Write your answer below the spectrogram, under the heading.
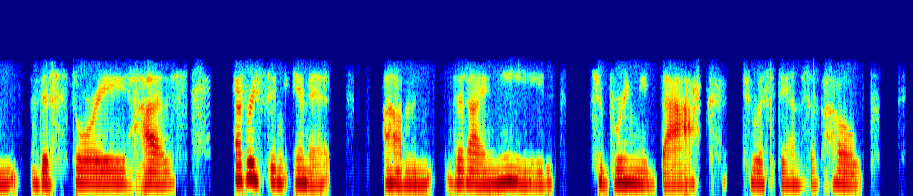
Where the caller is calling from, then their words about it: Denver, Colorado, United States; calling in from Denver, Colorado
